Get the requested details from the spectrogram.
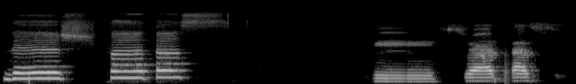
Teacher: Only thing is the vi in Vishvatas should be down, not middle.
